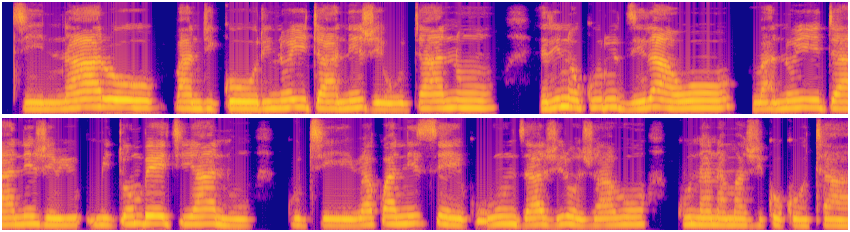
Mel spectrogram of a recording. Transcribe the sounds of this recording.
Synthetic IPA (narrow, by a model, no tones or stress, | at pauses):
tinaro | ɓandiko̞rino̞itane̞ʐe̞ɦutano | rino̞kuɾud͡zirawo̞ʋano̞itane̞ʐe̞mito̞mbo̞je̞t͡ʃijan̤u | kutʰiʋakwanise̞kuːnzaʐiɾo̞ʐaʋo̞kunanamaʐiko̞ko̞ːtʰa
